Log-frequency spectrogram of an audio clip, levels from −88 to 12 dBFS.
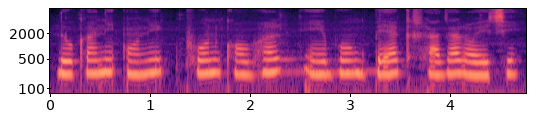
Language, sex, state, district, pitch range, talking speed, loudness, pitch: Bengali, female, West Bengal, Cooch Behar, 225-245 Hz, 100 wpm, -16 LUFS, 235 Hz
